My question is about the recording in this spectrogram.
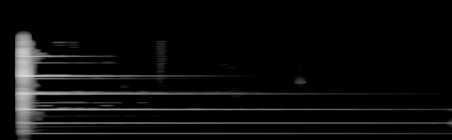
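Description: A single bright, bell-like ding, struck once and ringing down over about two seconds, the higher overtones fading first.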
